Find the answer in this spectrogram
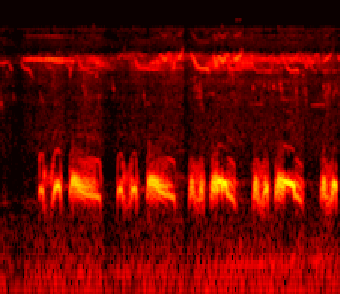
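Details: Low throaty coos in paired phrases, starting after a brief quiet moment, from a wild dove noted for fighting alongside a decoy dove; faint high whistles in the background.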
